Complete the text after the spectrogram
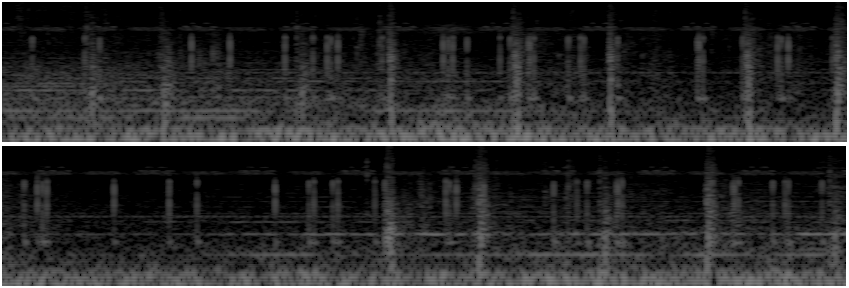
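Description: Footsteps crunch steadily on rough ground.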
